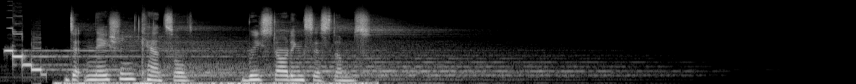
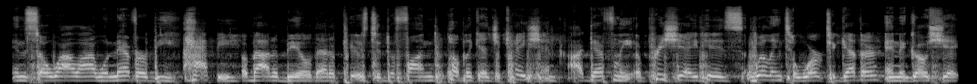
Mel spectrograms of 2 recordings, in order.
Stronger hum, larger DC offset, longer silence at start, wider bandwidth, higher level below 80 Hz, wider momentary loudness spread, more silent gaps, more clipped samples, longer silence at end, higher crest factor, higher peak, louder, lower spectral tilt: neither; neither; about the same, 0.05 s vs 0.1 s; second, 14.5 kHz vs 16 kHz; first, -26 dBFS vs -52 dBFS; first, 20 LU vs 4 LU; neither; neither; first, 3.15 s vs 0.2 s; about the same, 18 dB vs 14 dB; first, 0 dBFS vs -6 dBFS; first, -16 LUFS vs -19 LUFS; about the same, -3.5 dB/octave vs -3.5 dB/octave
